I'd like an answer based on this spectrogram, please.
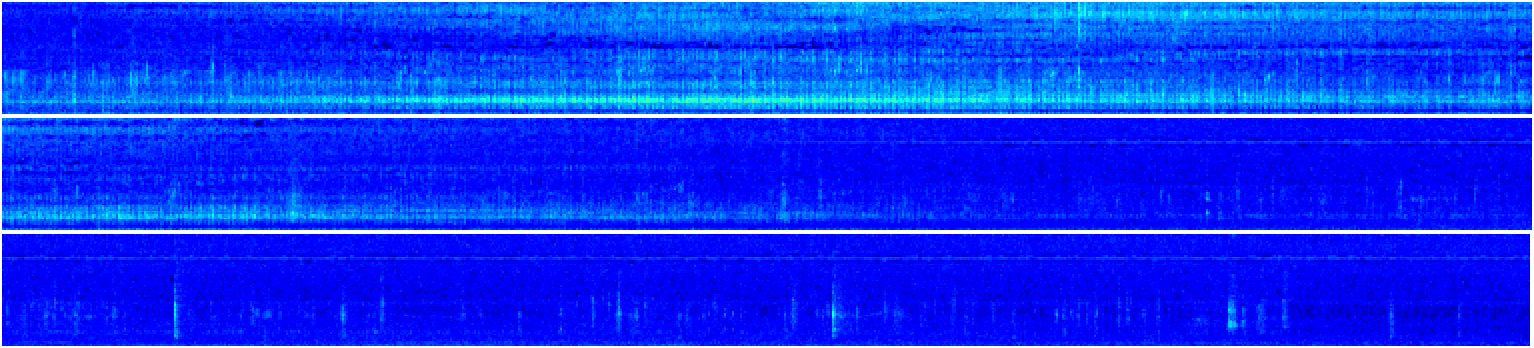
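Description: Model goods train running past on the layout's track: a steady mechanical rumble and hum of wheels and motor. It swells to its loudest about four to six seconds in as the wagons pass close, then eases off.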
